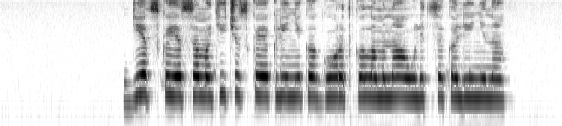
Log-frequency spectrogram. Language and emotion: Russian, neutral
